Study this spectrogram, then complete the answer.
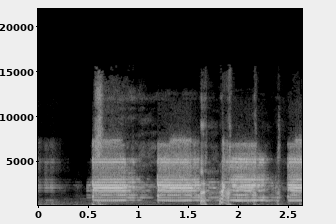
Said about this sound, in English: Doesn't count. It was after the buzzer.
